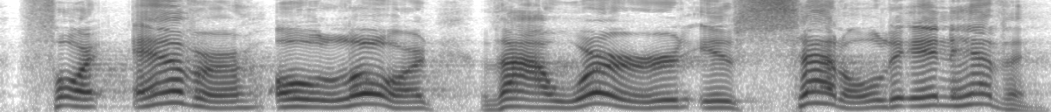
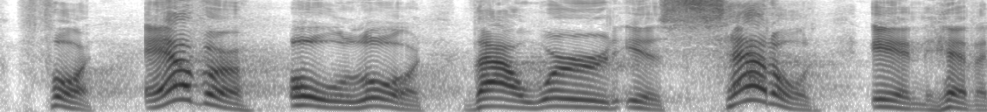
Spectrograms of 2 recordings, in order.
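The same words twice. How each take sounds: First: It is read plainly, with little emphasis. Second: It is read with strong, energetic emphasis.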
